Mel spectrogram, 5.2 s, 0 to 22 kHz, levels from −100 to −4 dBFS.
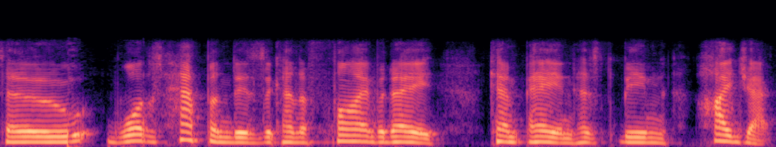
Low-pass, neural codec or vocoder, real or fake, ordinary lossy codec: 7.2 kHz; codec, 16 kHz, 4.8 kbps, FACodec; fake; Opus, 24 kbps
